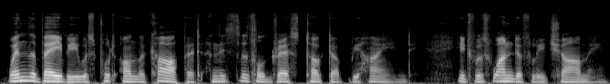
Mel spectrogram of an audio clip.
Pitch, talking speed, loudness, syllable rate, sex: 120 Hz, 185 wpm, -19 LUFS, 5.2 syllables/s, male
